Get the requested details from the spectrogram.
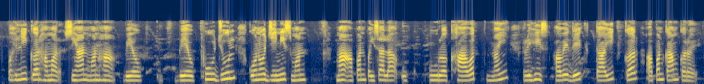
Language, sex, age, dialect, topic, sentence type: Chhattisgarhi, male, 25-30, Northern/Bhandar, banking, statement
